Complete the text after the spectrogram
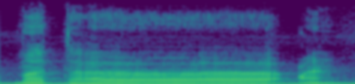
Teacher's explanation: Here zabar harkat and here is zabar before alif sakin, there is alif madda and there is do zabar tanween, and alif madda we pronounce madda letter by stretching up to one alif or two harakat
